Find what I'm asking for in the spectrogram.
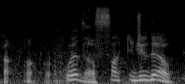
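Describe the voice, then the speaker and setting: A man's voice: high voice, sing-song, brisk, music in the background. A man streaming a game, chatting casually with his viewers, joking around and swearing freely. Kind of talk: casual livestream commentary.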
